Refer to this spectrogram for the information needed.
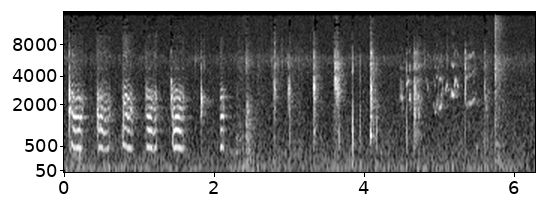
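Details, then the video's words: A parakeet hanging out in a window talks: a quick run of nasal, speech-like syllables, about three a second, then sharp clicks and a bright, scratchy warble of chirps. "Cute parakeet talks and sings"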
